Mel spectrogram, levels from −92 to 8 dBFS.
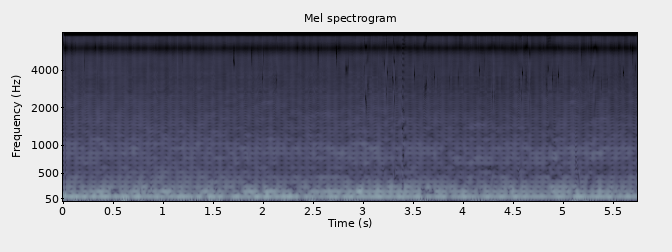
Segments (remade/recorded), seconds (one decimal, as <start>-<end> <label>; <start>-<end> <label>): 0.0-5.7 remade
